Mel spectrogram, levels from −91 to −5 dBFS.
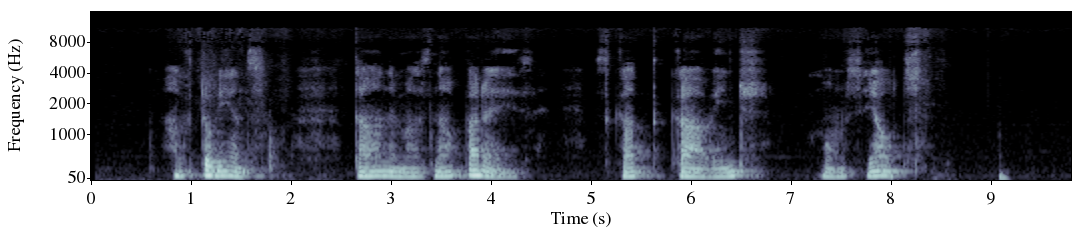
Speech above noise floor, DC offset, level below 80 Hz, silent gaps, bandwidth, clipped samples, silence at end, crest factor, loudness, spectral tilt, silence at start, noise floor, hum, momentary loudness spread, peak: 45 dB; under 0.1%; -42 dBFS; none; 11.5 kHz; under 0.1%; 0.65 s; 22 dB; -29 LUFS; -7 dB/octave; 0.75 s; -73 dBFS; none; 22 LU; -8 dBFS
